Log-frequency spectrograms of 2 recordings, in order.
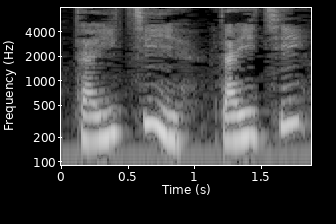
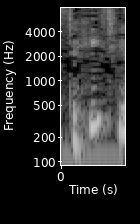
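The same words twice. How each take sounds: First: "Tahiti" in French, with no H sound; French silent H. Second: "Tahiti" in English, with the H sounded; English-style "Tahiti" with an audible H; English pronunciation. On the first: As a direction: say "Tahiti" as ta-ee-tee. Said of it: "On ne prononce pas le H". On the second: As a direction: say "Tahiti" as tuh-HEE-tee. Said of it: "Well, it's Tahiti". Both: Shown as a demonstration.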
